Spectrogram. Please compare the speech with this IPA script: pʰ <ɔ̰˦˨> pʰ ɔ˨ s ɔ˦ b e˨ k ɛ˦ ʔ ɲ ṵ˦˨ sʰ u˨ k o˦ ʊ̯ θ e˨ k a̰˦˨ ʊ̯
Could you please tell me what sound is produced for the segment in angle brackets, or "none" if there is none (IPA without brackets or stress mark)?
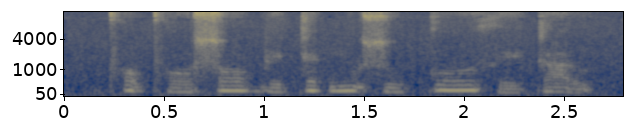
ɔ̰˦˨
